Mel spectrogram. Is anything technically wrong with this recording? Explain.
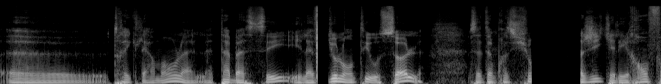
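Yes. At 3.12 s a short burst of rising hiss gives way to a hole of near silence lasting about 120 ms, with the speech returning by 3.29 s. This is a wireless microphone squelch dropout: the analogue FM radio link faded until the receiver's squelch muted the output.

From 5.32 to 5.81 s the speech cuts out abruptly for about half a second, leaving only hiss roughly 40 dB below the normal level, then snaps back. This is an audio dropout to a faint residue, likely from the signal being lost while the downstream path stayed live.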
